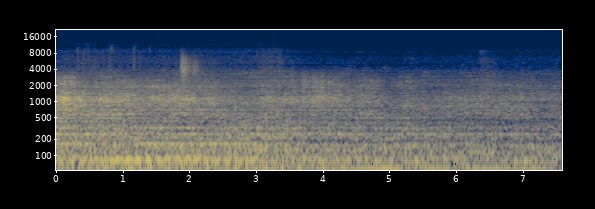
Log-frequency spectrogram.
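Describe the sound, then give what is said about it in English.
A helicopter roars overhead, a loud, steady low rumble with droning rotor tones that fills the whole recording and eases only slightly toward the end, with no voices. “Want to see helicopters?”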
